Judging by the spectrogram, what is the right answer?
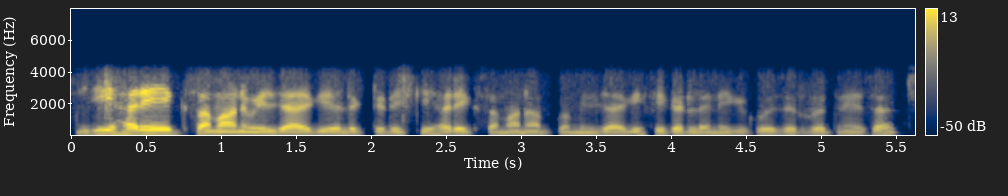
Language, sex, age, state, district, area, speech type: Urdu, male, 30-45, Bihar, Darbhanga, urban, conversation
